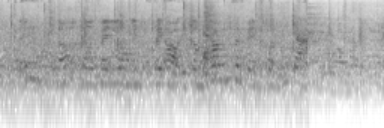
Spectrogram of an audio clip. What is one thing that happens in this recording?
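A crowd murmurs and footsteps echo in a large hall.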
